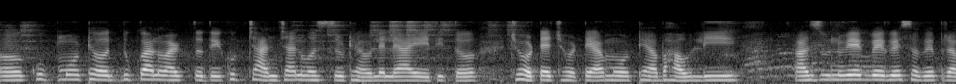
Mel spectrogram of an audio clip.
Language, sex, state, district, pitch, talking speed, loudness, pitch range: Marathi, female, Maharashtra, Aurangabad, 200 Hz, 140 wpm, -16 LUFS, 190-215 Hz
